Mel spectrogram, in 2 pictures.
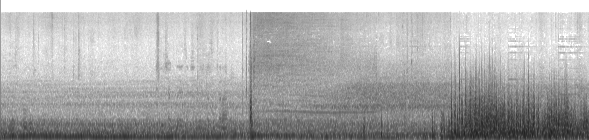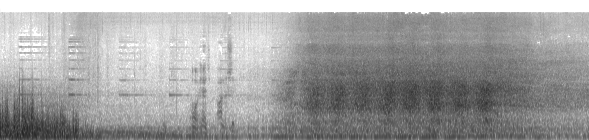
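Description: Car driving with steady engine and road rumble, then a loud rushing noise for a few seconds in the middle. Near the end a level-crossing warning bell rings in fast, evenly repeated strokes as the car reaches the crossing.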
